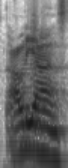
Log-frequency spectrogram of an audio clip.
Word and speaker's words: Allianz: Allianz.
